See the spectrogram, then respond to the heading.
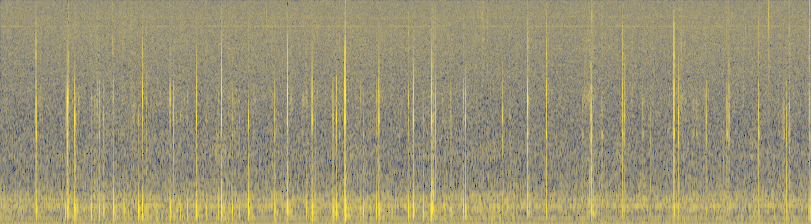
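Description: Long blue nails slowly tap and scratch the small knurled-rim metal microphone capsules on a Tascam recorder, giving about thirty sharp, bright, dry clicks that stop instantly. Soft scratchy rustles fall between the taps over a faint, steady low hum, and the whole clip stays quiet and close.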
